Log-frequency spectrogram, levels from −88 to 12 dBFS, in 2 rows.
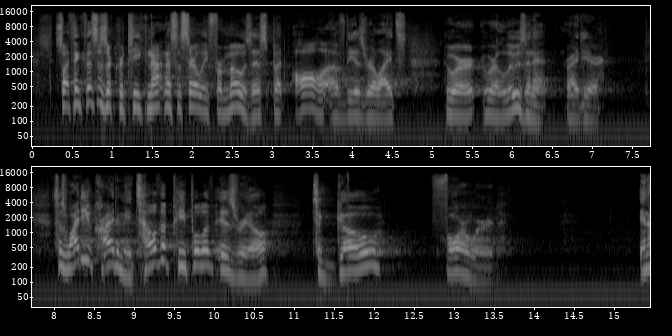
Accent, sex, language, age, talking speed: American, male, English, 40-59, 155 wpm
